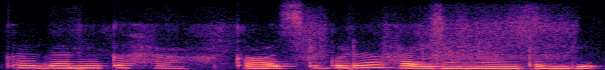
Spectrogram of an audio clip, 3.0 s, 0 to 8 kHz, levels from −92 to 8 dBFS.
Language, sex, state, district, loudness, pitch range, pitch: Telugu, female, Andhra Pradesh, Sri Satya Sai, -16 LUFS, 220-255 Hz, 235 Hz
